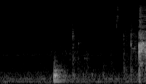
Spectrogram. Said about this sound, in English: Had to get another drink. I got to get to the bottom of this gallon before I get off the podcast. So you hear me drinking. I'm drinking water. Not sparkling, but just water. Regular water.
